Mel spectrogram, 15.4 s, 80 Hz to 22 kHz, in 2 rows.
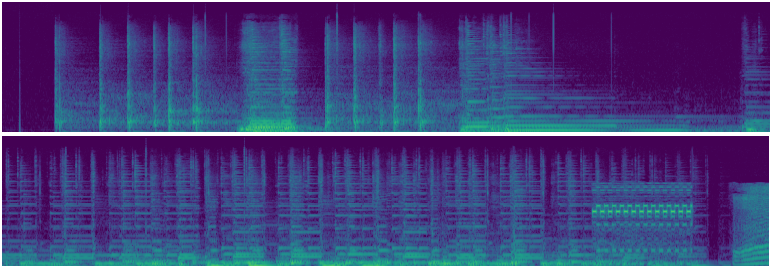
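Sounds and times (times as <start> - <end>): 
music: 0.5 - 15.3
electronic telephone bell ringing: 13.6 - 14.8.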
